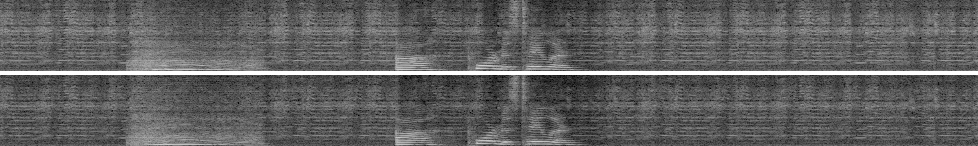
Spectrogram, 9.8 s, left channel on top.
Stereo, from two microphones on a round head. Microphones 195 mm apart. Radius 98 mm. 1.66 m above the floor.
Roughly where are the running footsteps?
No running footsteps in this recording.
